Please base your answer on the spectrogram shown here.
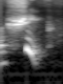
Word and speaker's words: ship: перекладемо як корабель Шип але важливо вимовляти його коротко Ship тому що в нас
